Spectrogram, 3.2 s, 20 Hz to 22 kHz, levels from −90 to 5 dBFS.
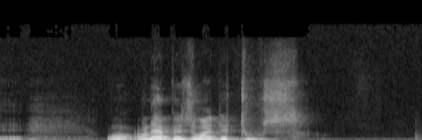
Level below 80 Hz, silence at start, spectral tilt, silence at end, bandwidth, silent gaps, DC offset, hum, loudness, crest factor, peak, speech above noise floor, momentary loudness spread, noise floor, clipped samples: -56 dBFS; 0 s; -7 dB/octave; 0.95 s; 14 kHz; none; under 0.1%; none; -17 LUFS; 18 dB; -2 dBFS; 37 dB; 21 LU; -55 dBFS; under 0.1%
